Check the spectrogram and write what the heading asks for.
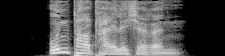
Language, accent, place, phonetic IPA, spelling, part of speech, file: German, Germany, Berlin, [ˈʊnpaʁtaɪ̯lɪçəʁən], unparteilicheren, adjective, De-unparteilicheren.ogg
- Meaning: inflection of unparteilich: 1. strong genitive masculine/neuter singular comparative degree 2. weak/mixed genitive/dative all-gender singular comparative degree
